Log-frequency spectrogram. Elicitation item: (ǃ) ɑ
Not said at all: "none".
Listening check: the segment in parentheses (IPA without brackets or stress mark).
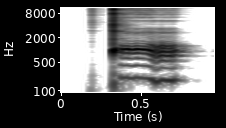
ǃ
